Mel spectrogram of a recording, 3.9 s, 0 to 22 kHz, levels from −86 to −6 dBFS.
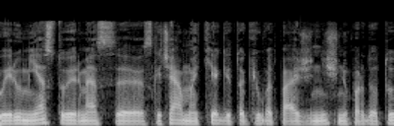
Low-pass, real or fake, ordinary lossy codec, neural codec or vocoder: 10.8 kHz; real; AAC, 48 kbps; none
